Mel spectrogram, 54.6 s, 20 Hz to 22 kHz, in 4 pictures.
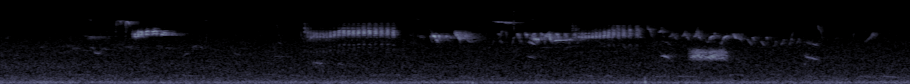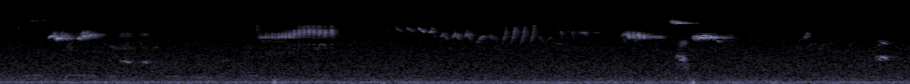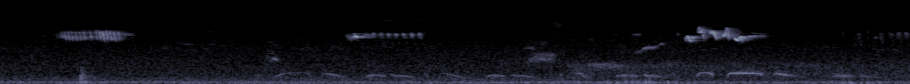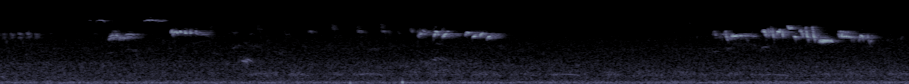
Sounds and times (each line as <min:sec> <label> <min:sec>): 0:00.0 sorrowful song of a robin 0:54.5
0:04.6 willow warbler 0:13.2
0:51.6 willow warbler 0:54.5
